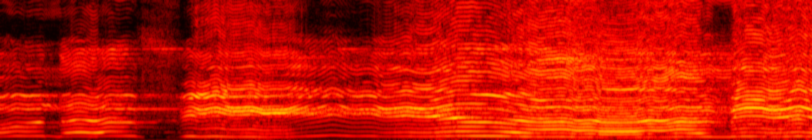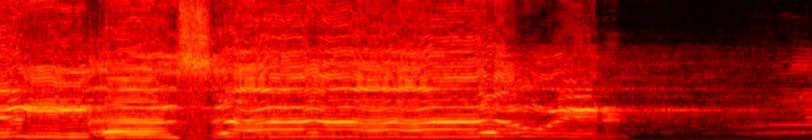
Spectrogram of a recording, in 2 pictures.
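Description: A man chants loudly in a melismatic voice through a microphone and loudspeakers.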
